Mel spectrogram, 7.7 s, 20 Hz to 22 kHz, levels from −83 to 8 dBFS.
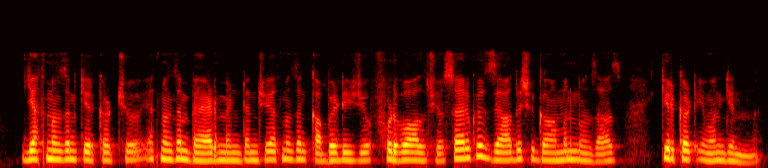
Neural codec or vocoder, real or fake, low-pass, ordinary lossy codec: vocoder, 22.05 kHz, 80 mel bands, Vocos; fake; 7.2 kHz; Opus, 16 kbps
